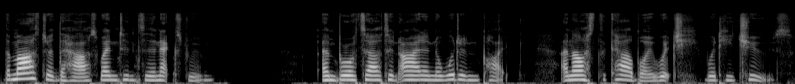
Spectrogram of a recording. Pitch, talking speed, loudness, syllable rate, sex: 200 Hz, 205 wpm, -20 LUFS, 5.6 syllables/s, female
